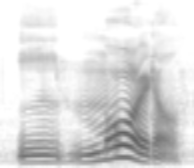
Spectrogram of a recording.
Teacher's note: the part of the word that we would stress would be the mort part immortal so we would designate this e more tall our next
